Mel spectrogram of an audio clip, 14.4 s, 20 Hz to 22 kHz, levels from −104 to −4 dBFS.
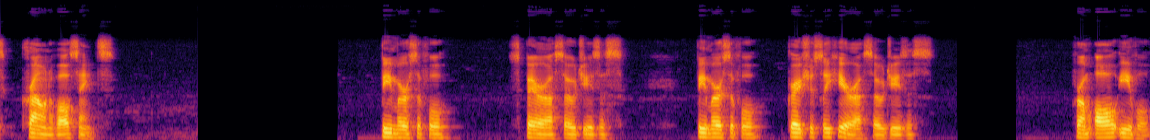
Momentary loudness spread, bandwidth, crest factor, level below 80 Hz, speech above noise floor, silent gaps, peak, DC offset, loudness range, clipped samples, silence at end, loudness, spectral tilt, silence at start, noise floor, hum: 15 LU; 7.8 kHz; 20 dB; -54 dBFS; over 73 dB; 2.82-2.86 s, 3.06-3.10 s, 12.09-12.49 s; 0 dBFS; under 0.1%; 6 LU; under 0.1%; 0 s; -17 LUFS; -5 dB/octave; 0 s; under -90 dBFS; none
